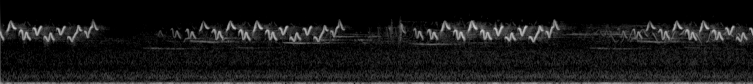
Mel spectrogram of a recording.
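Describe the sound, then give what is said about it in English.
A songbird sings its territorial fight song, used for aggression or protecting territory: repeated bursts of rapid, high-pitched chirping phrases, each lasting about a second with brief pauses between, loud over a faint low background hum, with no talking. “Let's start with hearing some of that so-called fight song.”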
